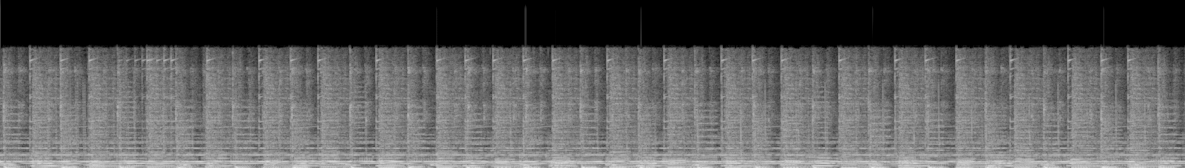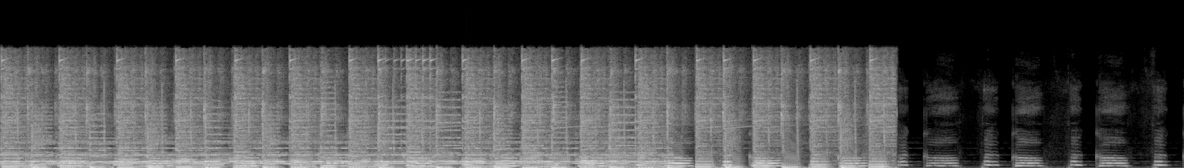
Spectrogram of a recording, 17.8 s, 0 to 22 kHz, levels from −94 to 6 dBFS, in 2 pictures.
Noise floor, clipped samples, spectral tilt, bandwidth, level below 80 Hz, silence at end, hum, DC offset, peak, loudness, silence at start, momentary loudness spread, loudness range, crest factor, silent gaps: -35 dBFS; under 0.1%; -4 dB/octave; 16.5 kHz; -26 dBFS; 0.15 s; none; under 0.1%; 0 dBFS; -14 LUFS; 0 s; 5 LU; 3 LU; 14 dB; none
